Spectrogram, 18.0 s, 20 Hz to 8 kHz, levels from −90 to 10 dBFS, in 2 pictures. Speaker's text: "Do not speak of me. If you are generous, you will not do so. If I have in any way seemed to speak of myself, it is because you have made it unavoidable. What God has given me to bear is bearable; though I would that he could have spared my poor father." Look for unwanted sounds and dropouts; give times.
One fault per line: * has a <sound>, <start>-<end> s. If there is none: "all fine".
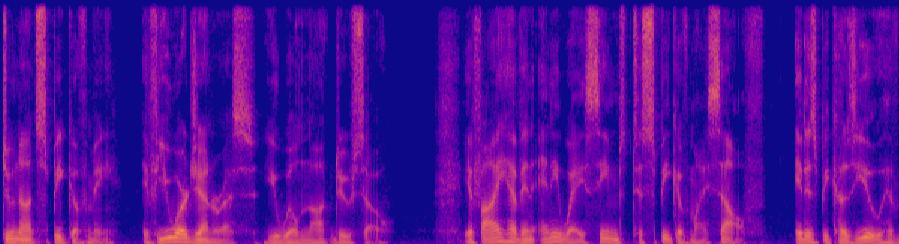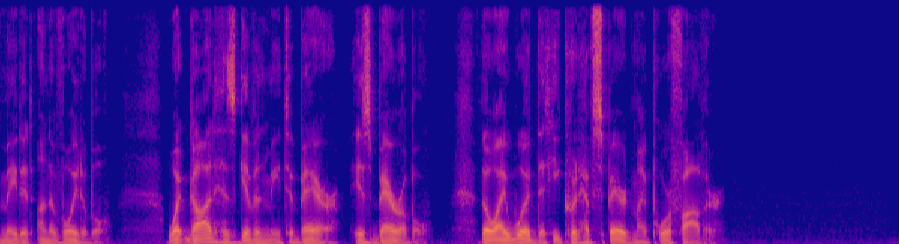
all fine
